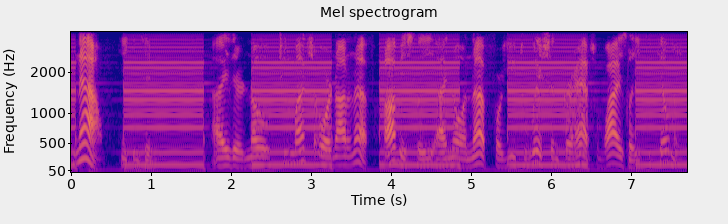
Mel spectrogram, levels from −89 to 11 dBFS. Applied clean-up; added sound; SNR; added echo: none; Siren; 6 dB; none.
